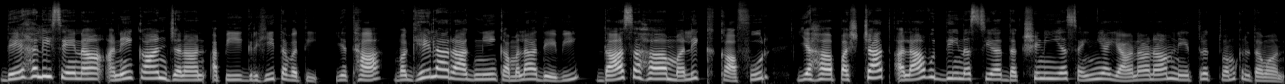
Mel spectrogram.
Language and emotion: Sanskrit, neutral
